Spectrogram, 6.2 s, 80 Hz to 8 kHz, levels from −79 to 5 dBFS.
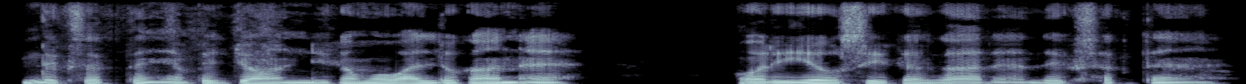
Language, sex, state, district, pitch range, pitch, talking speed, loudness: Hindi, male, Chhattisgarh, Raigarh, 90-95 Hz, 90 Hz, 190 wpm, -17 LUFS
